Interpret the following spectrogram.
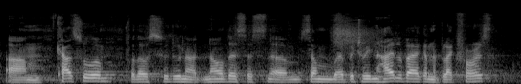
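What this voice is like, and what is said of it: German accent in English. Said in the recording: “I'm German ... so excuse my accent.”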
